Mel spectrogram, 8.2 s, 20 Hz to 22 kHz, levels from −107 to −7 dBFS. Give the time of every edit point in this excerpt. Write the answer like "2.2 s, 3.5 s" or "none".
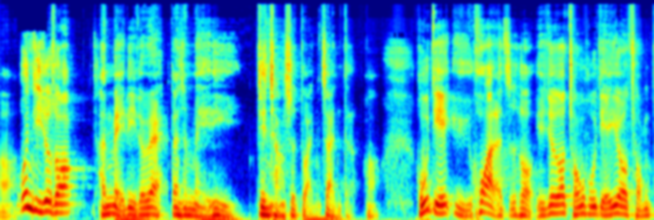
2.1 s, 3.1 s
